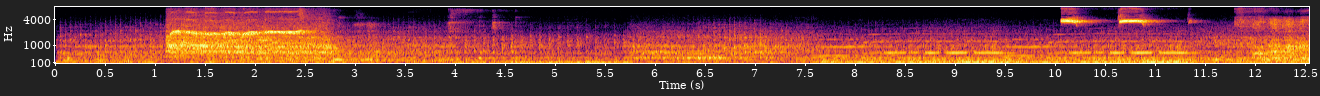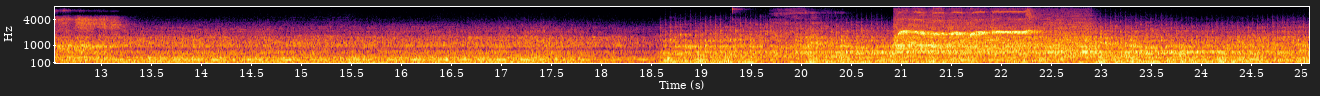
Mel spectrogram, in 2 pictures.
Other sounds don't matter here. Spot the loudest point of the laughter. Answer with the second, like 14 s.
12 s.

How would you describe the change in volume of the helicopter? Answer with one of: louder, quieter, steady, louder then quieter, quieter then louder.
louder.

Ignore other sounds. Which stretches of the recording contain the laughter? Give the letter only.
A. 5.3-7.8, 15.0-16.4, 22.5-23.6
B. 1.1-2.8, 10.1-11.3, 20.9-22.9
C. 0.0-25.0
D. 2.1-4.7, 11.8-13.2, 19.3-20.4
D.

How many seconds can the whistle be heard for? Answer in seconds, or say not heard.
5 s.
